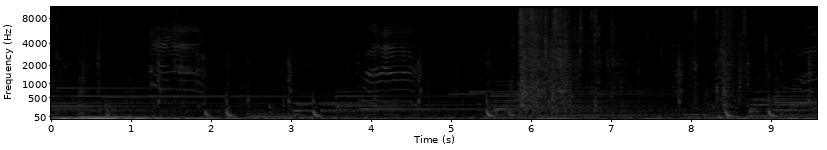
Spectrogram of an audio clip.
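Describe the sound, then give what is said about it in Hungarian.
A cat meows sadly, giving two long, wavering, plaintive cries over a steady humming background, with rustling and a brief burst of noise between them. “Mi baj van, cica? Nagyon-nagyon-nagyon szomorúan nyábogsz itt nekem.”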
